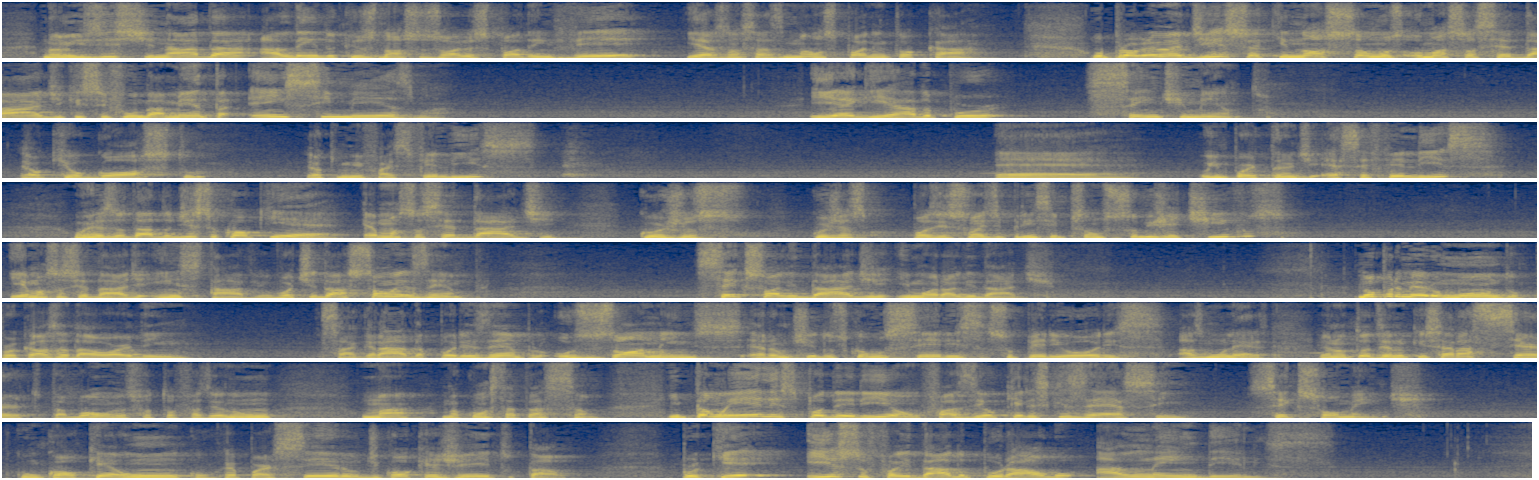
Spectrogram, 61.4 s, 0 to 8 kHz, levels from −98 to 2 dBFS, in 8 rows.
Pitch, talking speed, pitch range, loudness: 170 Hz, 145 wpm, 145-200 Hz, -17 LUFS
